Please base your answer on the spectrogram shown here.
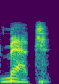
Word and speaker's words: met: It's pronounced met, and it refers to a 10-day Egyptian week.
